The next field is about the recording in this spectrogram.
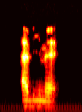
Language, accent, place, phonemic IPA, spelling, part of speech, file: French, France, Lyon, /a.bi.mɛ/, abîmait, verb, LL-Q150 (fra)-abîmait.wav
- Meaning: third-person singular imperfect indicative of abîmer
